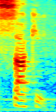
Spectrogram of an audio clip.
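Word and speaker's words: Psaki: you know like this is how you pronounce Jen's name there's no P you don't have to worry about the P it's saki so that was very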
